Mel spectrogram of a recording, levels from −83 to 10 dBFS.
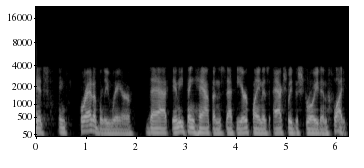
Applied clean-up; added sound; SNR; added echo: neural mask model DeepFilterNet 3.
